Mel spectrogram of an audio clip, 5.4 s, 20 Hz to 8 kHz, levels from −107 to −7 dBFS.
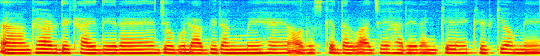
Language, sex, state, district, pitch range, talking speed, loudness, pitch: Hindi, female, Bihar, Vaishali, 185-195 Hz, 235 wpm, -16 LUFS, 190 Hz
